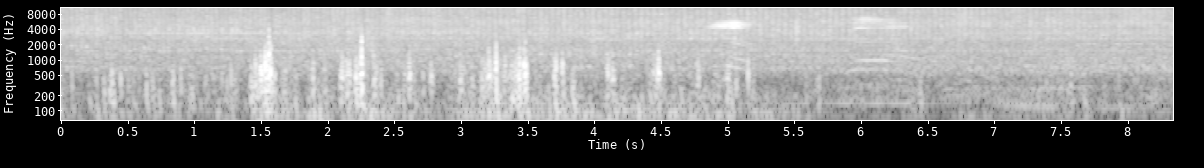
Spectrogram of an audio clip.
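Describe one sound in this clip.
A backhoe loader's tyres crunch over gravel.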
